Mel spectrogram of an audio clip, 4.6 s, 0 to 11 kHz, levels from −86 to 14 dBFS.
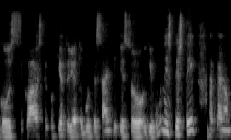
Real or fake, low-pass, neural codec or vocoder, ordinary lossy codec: fake; 9.9 kHz; vocoder, 44.1 kHz, 128 mel bands, Pupu-Vocoder; MP3, 48 kbps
